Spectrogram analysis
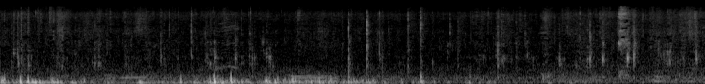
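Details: Farm pigs in Cambodia, known locally as Chrouk Kandorl, active and moving about: deep, low grunts that are loudest at the start and then fade into softer snuffling, with scattered clicks and rustling.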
